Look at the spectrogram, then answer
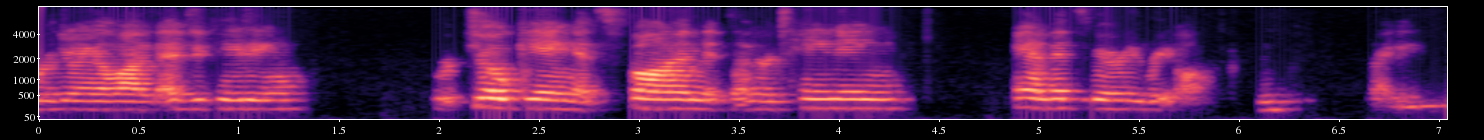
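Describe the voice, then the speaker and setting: A woman's medium-pitched voice at a moderate pace, with fairly even intonation, big swings in loudness and long, frequent pauses. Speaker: death doula, business owner. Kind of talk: presentation to a live audience; guided meditation. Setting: office space before an audience. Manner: soft-spoken.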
